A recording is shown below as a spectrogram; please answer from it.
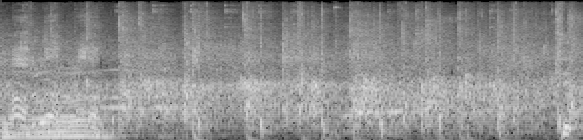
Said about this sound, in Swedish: Det är nästan värt en liten applåd tycker jag.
